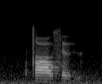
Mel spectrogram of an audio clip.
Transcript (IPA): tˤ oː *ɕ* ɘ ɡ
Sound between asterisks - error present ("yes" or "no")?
yes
